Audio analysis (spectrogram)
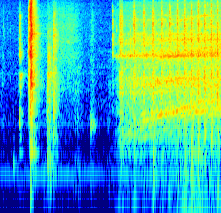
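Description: An embellishing machine stitches over fabric, first a few scattered clicks and taps, then a steady fast needle chatter that builds and runs on, close and moderately quiet.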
